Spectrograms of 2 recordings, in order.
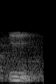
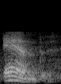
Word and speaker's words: y: just by itself alone, Y is read E. Okay? Would be like a double E in English. So, for example, the word end, right? A-N-D, end in English, in Spanish is E.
